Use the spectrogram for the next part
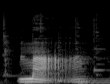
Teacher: a tone that falls and then rises known as a contour tone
